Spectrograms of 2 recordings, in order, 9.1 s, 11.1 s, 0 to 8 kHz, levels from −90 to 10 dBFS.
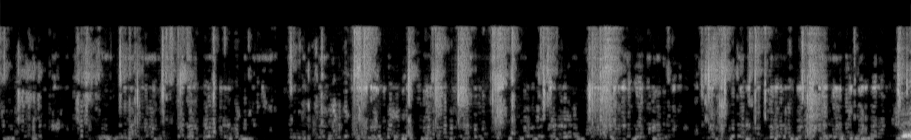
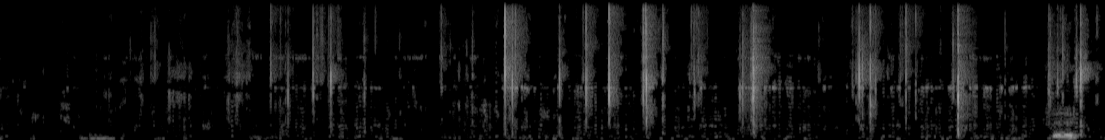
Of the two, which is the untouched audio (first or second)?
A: second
